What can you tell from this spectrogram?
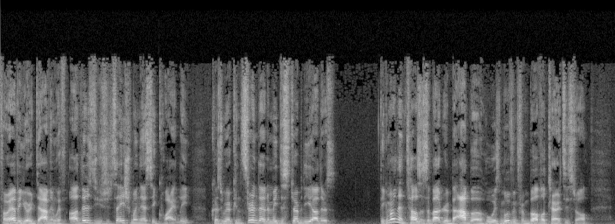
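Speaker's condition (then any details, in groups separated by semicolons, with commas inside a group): No condition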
